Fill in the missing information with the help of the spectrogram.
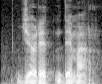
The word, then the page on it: Lloret de Mar: Spanish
